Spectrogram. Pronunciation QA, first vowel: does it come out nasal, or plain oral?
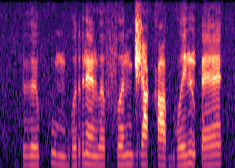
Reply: oral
